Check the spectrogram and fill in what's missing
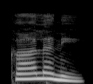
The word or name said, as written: ಗುಲ್ಲನೆ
